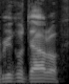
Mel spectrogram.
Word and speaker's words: Rico Dowdle: Yeah, Rico Dowdle.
